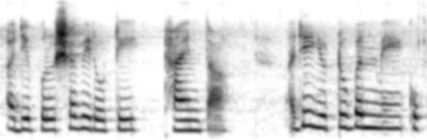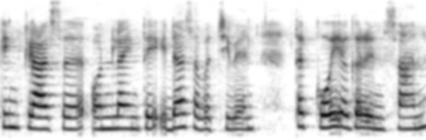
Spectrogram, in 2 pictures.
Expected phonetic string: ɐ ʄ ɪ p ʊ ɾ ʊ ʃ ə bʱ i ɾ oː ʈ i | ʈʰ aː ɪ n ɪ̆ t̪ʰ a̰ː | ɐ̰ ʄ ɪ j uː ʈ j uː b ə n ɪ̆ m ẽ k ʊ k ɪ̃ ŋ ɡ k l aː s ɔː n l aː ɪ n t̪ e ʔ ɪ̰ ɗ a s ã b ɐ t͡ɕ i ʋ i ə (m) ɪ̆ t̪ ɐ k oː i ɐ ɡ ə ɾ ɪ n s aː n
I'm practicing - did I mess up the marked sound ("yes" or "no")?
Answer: yes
